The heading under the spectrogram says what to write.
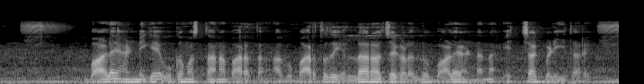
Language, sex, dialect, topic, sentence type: Kannada, male, Mysore Kannada, agriculture, statement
